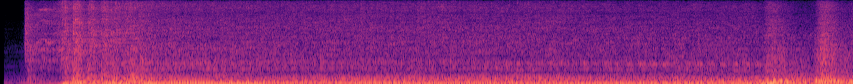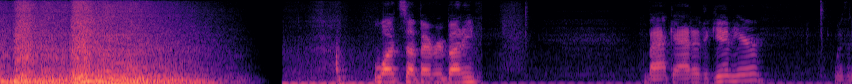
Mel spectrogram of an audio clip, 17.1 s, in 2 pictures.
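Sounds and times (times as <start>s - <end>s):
car engine idling and revving: 0.4s - 11.1s.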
